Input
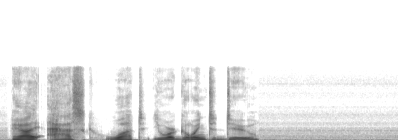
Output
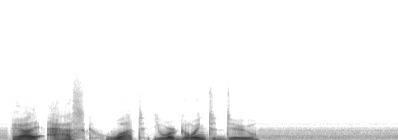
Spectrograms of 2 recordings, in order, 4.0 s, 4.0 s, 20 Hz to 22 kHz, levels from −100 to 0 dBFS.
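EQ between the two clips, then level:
flat-topped band-pass 540 Hz, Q 0.52
+3.5 dB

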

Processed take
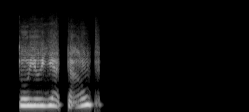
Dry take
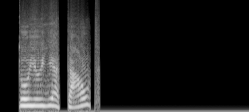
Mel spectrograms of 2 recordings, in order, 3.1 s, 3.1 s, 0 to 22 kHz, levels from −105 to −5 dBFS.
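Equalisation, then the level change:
formant filter i
phaser with its sweep stopped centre 420 Hz, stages 4
+5.0 dB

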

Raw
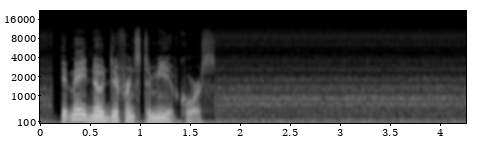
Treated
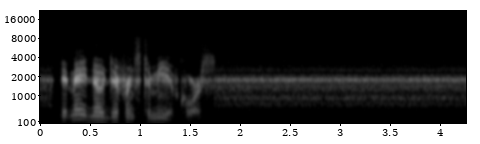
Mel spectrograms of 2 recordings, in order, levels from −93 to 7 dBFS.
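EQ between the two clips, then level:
four-pole ladder band-pass 1,800 Hz, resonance 90%
0.0 dB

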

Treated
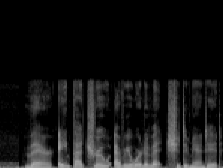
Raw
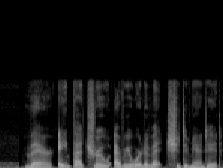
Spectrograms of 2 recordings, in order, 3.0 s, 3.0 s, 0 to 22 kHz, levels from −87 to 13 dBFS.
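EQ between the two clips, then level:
low-shelf EQ 120 Hz +6.5 dB
0.0 dB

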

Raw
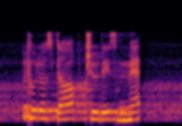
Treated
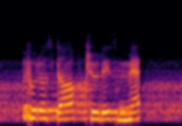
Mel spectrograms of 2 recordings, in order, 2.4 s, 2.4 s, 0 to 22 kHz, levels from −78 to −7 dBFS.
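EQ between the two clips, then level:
low-pass filter 2,300 Hz 24 dB per octave
+6.0 dB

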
